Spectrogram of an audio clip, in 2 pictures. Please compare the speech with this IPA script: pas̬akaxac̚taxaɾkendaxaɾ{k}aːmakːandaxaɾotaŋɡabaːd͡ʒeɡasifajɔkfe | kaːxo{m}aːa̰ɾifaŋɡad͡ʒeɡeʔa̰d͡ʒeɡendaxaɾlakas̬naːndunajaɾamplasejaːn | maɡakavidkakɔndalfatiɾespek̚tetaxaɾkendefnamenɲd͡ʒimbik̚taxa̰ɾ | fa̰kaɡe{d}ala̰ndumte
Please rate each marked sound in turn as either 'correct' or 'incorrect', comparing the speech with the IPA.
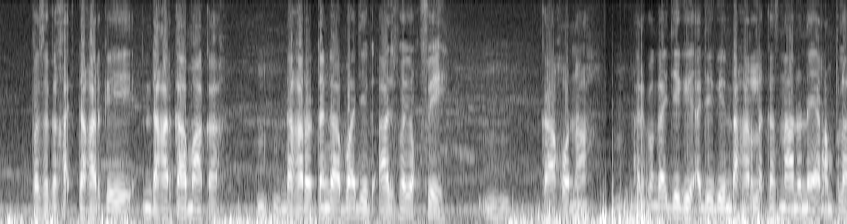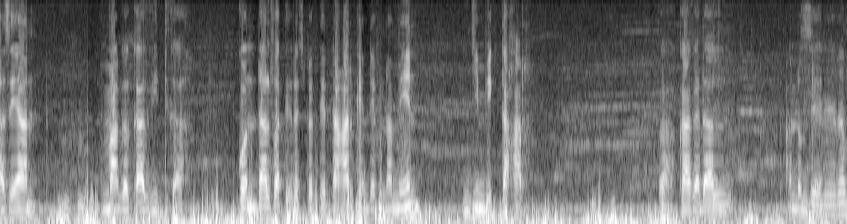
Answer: correct, incorrect, correct

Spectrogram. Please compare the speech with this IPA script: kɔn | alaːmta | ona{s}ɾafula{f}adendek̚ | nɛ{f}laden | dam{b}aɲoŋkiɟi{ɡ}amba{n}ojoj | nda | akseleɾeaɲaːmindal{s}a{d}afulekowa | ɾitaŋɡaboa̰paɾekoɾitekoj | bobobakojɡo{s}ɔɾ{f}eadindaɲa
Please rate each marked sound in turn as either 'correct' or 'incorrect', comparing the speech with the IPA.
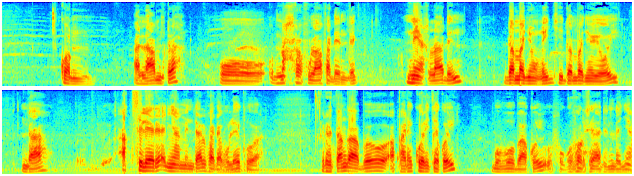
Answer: incorrect, correct, incorrect, correct, incorrect, incorrect, incorrect, correct, incorrect, incorrect

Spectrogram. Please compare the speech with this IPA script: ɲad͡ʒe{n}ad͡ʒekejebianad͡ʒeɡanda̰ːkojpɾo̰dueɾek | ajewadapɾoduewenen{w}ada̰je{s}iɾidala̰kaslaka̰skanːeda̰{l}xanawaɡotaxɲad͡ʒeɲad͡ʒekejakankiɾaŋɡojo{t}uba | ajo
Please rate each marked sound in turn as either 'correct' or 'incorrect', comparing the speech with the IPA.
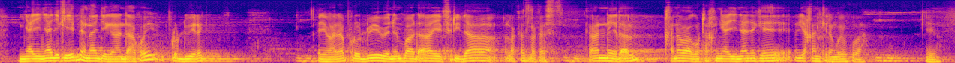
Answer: incorrect, incorrect, incorrect, correct, incorrect

